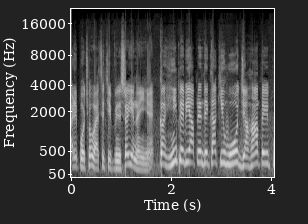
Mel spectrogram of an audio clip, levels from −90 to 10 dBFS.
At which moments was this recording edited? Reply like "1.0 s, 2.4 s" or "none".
1.6 s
